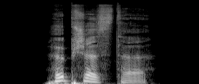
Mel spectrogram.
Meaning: inflection of hübsch: 1. strong/mixed nominative/accusative feminine singular superlative degree 2. strong nominative/accusative plural superlative degree
- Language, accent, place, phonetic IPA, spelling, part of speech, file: German, Germany, Berlin, [ˈhʏpʃəstə], hübscheste, adjective, De-hübscheste.ogg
